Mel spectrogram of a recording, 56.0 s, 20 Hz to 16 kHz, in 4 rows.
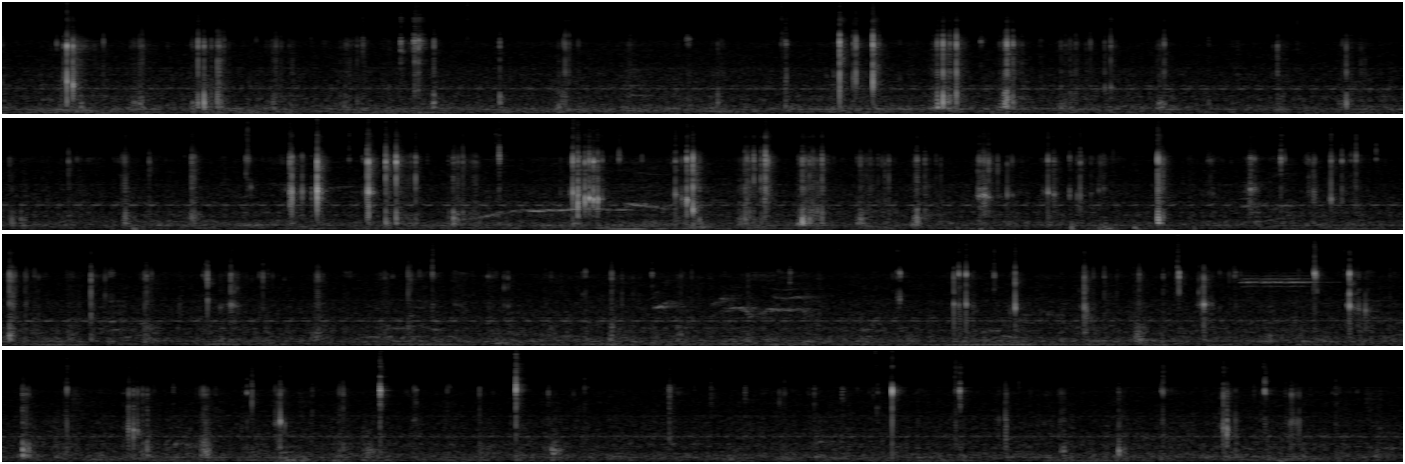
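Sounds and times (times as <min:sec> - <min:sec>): crisp crunching and snapping: 0:00.4 - 0:36.2, 0:36.9 - 0:48.0
faint steady tone: 0:04.4 - 0:42.1.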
